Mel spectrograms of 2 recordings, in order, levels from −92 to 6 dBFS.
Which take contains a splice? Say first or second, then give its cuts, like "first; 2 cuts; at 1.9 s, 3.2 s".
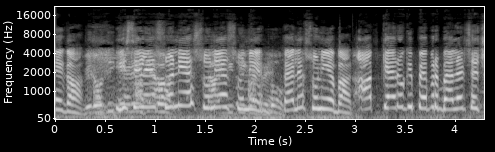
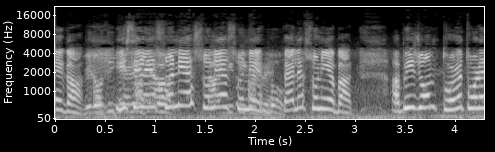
first; 1 cut; at 3.1 s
